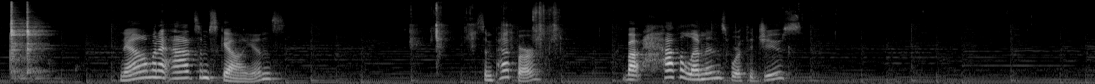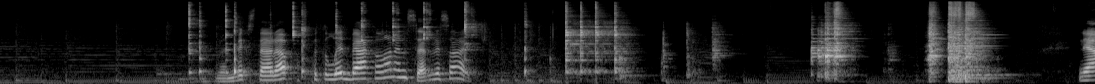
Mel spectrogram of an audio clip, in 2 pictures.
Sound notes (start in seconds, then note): 0.1 fork tapping; 16.6 fork tapping; 19.0 saucepan lid and saucepan clanking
